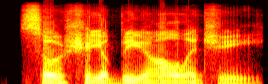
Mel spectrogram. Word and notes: sociobiology: American English

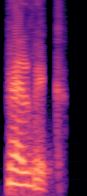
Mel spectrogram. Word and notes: pelvic: Indian

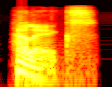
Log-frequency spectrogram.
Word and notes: helix: British English

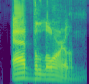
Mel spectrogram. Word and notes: ad valorem: American English

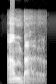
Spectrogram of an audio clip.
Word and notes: umbo: British English

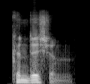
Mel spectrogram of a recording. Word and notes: condition: British English

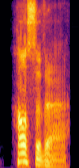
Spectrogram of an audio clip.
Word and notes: whosever: British English

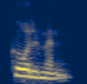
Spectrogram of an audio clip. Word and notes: coalman: Indian

